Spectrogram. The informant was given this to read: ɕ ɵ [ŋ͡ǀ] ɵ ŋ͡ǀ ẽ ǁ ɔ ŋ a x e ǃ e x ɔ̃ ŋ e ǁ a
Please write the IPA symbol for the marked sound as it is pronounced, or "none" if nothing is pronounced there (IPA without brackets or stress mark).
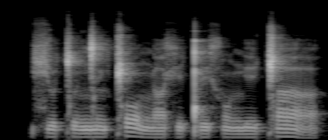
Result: ǀ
